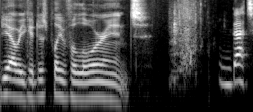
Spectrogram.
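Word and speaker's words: Valorant: are probably dude yeah we could just play velorent that's how you pronounce it yep guys what game should we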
